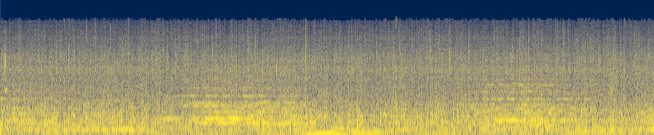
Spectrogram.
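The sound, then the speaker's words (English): Steady rain patters against a window in a soft, continuous hiss of countless drops, with a low rumble underneath and a brief swell midway. No voices are heard. “Guided meditation Deep sleep rain at your window”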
